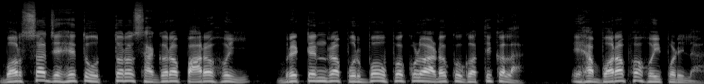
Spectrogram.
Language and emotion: Odia, neutral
